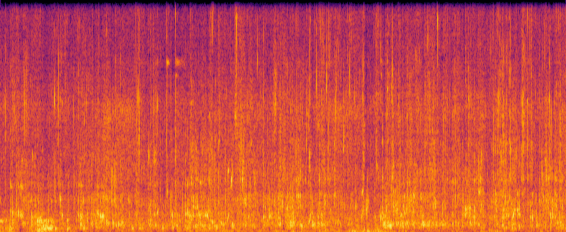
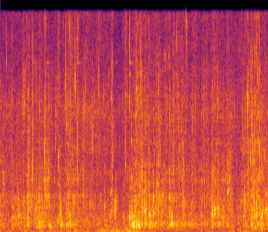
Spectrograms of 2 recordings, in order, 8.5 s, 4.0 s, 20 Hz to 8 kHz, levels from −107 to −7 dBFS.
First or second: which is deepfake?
first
